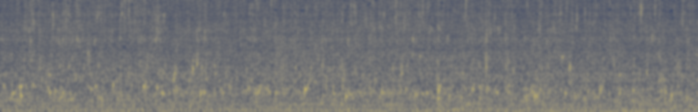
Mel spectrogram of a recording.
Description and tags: Fountain dripping
Sound of a fountain in a park.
